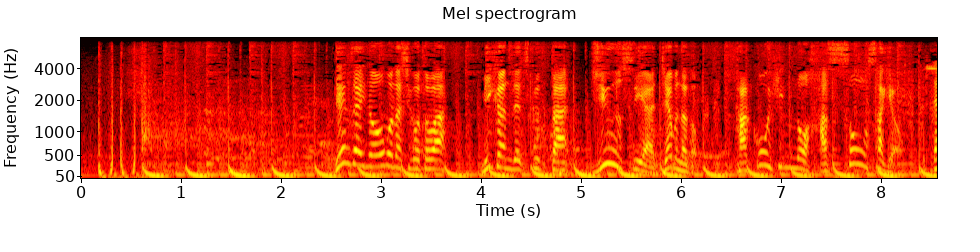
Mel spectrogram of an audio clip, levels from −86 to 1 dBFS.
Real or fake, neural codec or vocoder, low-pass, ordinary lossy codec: real; none; 7.2 kHz; none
